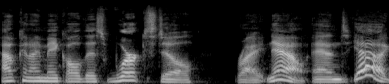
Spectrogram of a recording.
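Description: Loud, bright and sharp in tone, slow, with big pitch swings. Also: man, medium pitch for a man.

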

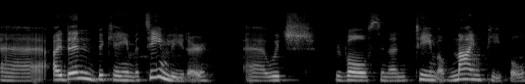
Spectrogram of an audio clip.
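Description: With a Swedish accent, a woman of medium pitch speaks at a fairly slow pace with ordinary pitch variation against a quiet background. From Sweden, Stockholm. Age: 30s. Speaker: project manager. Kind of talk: career talk. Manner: hesitant, many fillers.

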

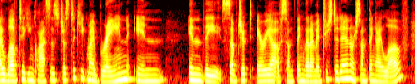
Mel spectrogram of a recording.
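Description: In a very clean recording with a silent background, a woman with an unremarkable speaking voice and a General American accent talks at a moderate pace, her fairly low voice showing ordinary pitch variation. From Colorado, US. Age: 30s. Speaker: singer-songwriter and comedian. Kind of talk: interview conversation.

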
